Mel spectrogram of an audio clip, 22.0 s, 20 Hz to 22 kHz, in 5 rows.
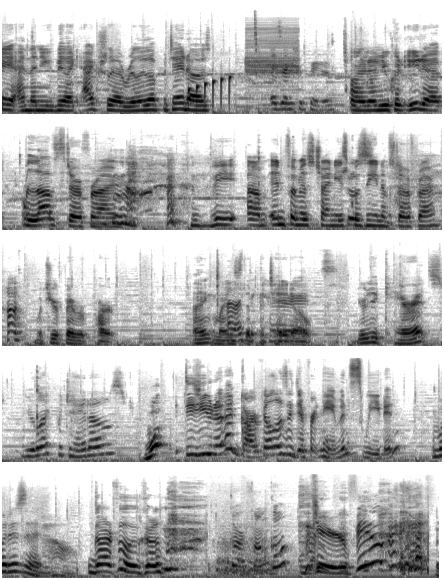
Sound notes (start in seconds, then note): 2.4 buzzer; 5.5 both laugh; 19.2 laughs; 21.2 laughs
